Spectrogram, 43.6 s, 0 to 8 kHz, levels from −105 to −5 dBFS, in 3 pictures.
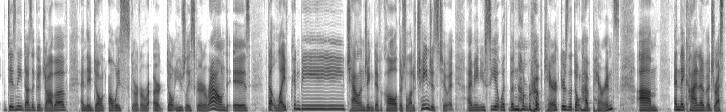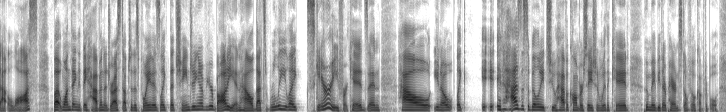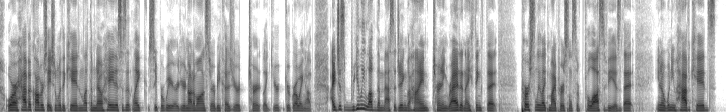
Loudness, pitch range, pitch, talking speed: -27 LUFS, 160-185 Hz, 170 Hz, 215 wpm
